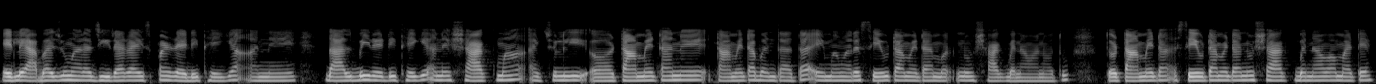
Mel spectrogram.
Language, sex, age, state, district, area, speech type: Gujarati, female, 18-30, Gujarat, Valsad, rural, spontaneous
